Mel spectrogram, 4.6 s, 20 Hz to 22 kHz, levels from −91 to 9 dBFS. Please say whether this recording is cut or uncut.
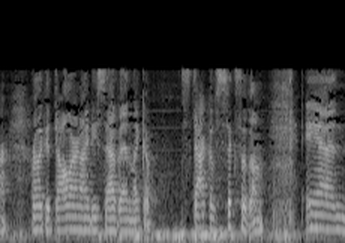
uncut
